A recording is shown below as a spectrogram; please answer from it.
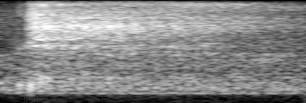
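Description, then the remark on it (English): A single forceful exhale blown out through one nostril while the other nostril is held closed, during a breathing exercise: a steady airy rush that starts abruptly and slowly tapers over about a second and a half, with no talking. “Hold the other nostril, blow it out.”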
